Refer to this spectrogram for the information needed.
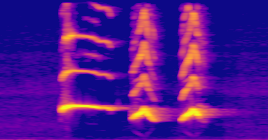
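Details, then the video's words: Orange-headed thrush in masteran training song for fighter birds: a long, steady high whistle followed by two short, bright falling notes. "SUARA MASTERAN ANIS MERAH GACOR RAPET NO JEDA INI UNTUK MELATIH FIGTHER BURUNG AGAR SELALU FIT"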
